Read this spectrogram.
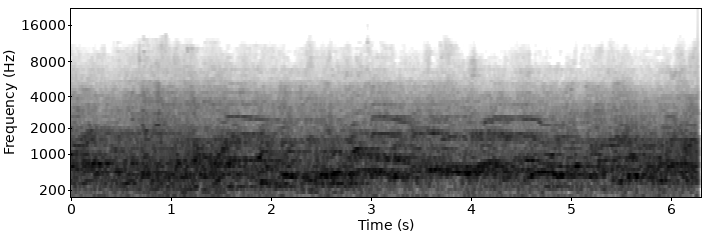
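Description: A crowd chatters and calls out outdoors.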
